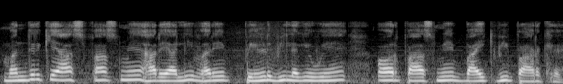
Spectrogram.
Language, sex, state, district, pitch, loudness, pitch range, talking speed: Hindi, male, Bihar, West Champaran, 180 Hz, -13 LUFS, 170-195 Hz, 200 wpm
